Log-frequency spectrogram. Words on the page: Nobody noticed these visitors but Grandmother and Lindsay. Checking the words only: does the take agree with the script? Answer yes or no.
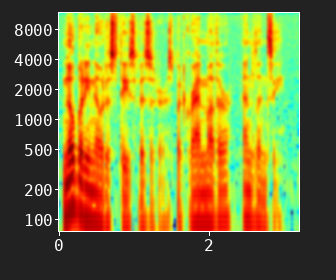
yes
